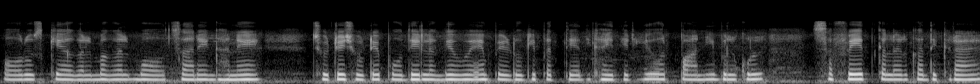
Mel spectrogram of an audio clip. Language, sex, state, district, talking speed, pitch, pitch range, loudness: Hindi, female, Uttar Pradesh, Budaun, 165 wpm, 225 Hz, 220-230 Hz, -17 LUFS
